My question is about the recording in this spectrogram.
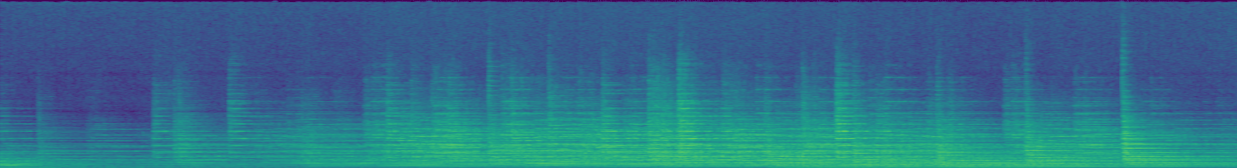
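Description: Many large church bells pealing together, struck over and over with their ringing tones overlapping.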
